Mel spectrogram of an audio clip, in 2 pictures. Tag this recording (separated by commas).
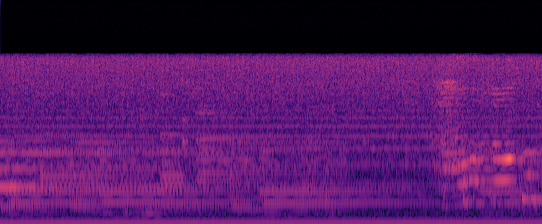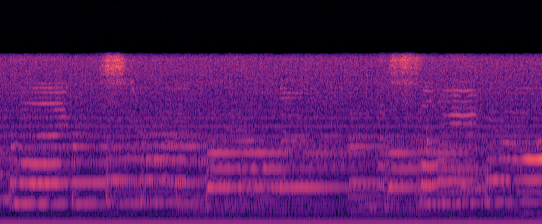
Music, Female singing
